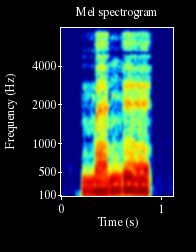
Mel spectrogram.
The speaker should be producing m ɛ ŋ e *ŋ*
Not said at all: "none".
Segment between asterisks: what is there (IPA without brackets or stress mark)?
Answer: none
